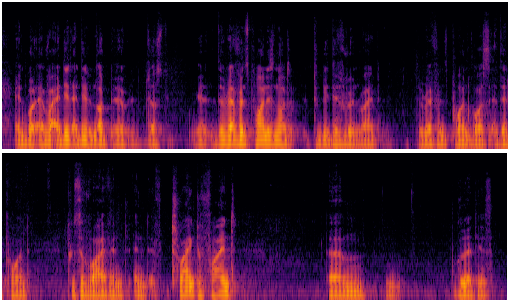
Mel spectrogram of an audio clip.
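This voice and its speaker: Very deep, low male voice with a German accent, ordinary pitch variation, a moderate pace and long, frequent pauses. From Germany, Bremen. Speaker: shipping company owner and CEO. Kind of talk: interview. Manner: halting.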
